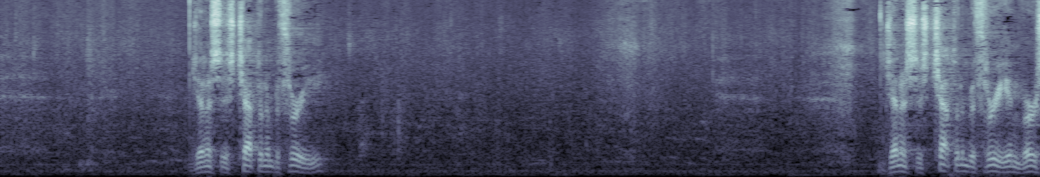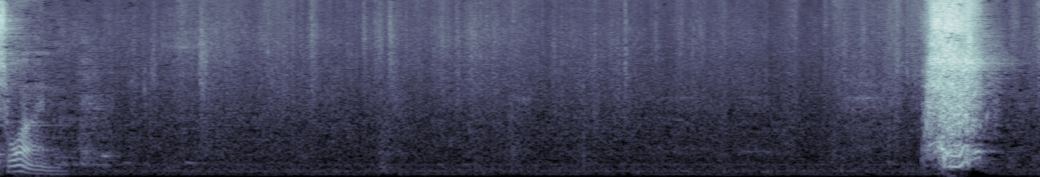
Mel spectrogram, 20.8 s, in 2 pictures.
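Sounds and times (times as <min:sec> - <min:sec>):
low hum: 0:00.0 - 0:20.7
speech: 0:01.9 - 0:03.4, 0:08.9 - 0:11.2
nose blowing: 0:19.6 - 0:20.5.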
